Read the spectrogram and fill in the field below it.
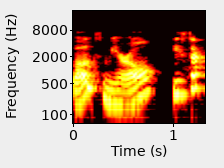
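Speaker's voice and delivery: ordinary delivery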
